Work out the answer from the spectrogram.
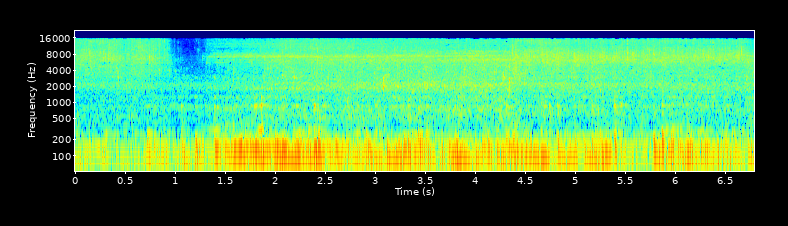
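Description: Dishes being rinsed under a running kitchen tap, the water flowing in a loud, steady rush that stays constant from start to finish.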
